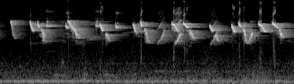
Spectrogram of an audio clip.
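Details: A pair of saffron finches singing: bright, high chirped notes in quick overlapping bursts, each a short sliding chip, repeated steadily across the three seconds with a faint low hum beneath.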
